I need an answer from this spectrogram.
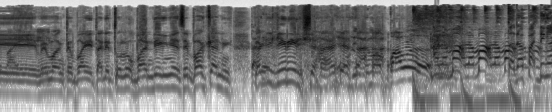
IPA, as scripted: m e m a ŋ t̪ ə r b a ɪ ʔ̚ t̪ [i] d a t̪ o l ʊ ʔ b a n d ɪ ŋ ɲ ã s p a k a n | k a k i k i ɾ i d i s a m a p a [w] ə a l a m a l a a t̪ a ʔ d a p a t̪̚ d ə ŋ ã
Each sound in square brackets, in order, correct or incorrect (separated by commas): incorrect, correct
